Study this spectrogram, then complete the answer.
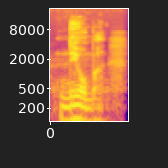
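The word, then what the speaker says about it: pneuma: A palavra pneu ela vem de neuma, é pne e o m a, como se fosse assim, o o p é mudo, então fica neuma.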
